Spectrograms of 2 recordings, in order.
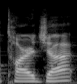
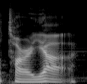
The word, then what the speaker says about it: Tarja: sometimes so I noticed some people call tarja tarja some people tarya so you know that's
